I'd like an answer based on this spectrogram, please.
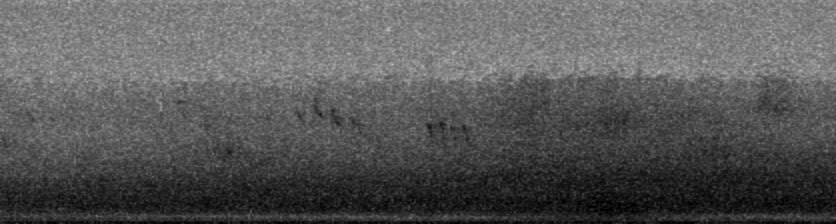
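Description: Steady rolling rumble of a recumbent trike's tyres on the road, with a few faint high chirps now and then.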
